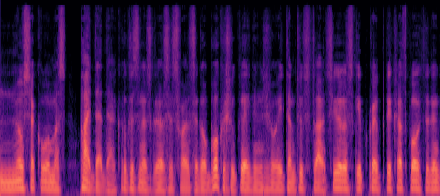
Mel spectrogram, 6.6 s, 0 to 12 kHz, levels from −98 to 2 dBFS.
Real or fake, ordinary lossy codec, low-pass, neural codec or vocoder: fake; AAC, 48 kbps; 10.8 kHz; codec, 16 kHz in and 24 kHz out, 0.4 kbps, LongCat-Audio-Codec, two codebook decoder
